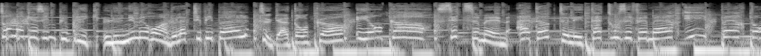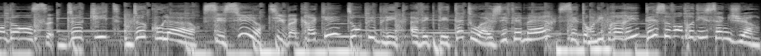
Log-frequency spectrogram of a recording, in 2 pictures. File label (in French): Voix francophone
